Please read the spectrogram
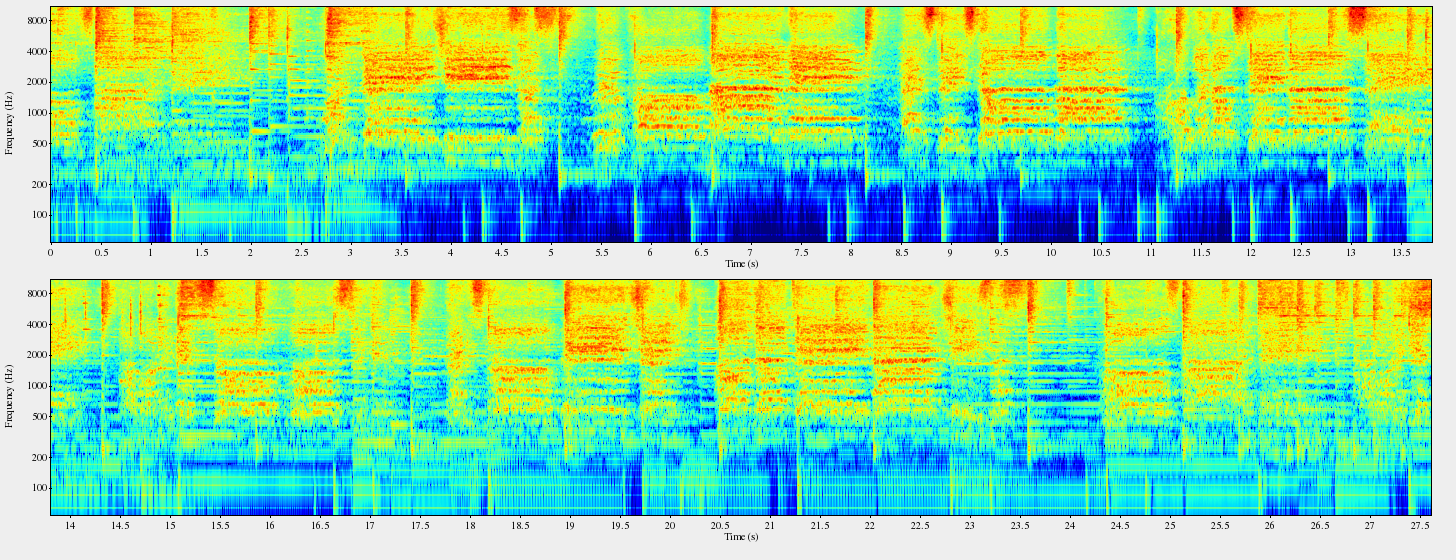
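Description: Church choir singing together with instrumental accompaniment. A bass line under the voices drops away from about six seconds in and returns around fourteen seconds.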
